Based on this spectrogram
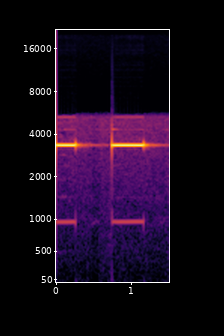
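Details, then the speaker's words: Battery-powered smoke detector test button pressed after fitting a new 10-year lithium battery: two loud piercing high-pitched beeps, about half a second each; alarm sounds correctly on test. "And then there's also a test button here. And so let's go ahead and try that."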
